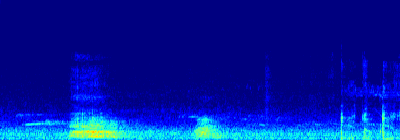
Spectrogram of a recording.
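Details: Wild roe deer buck barking in Spain to defend his territory against an unseen intruder: one loud rasping bark and a weaker one a second later, followed by soft clicking sounds.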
